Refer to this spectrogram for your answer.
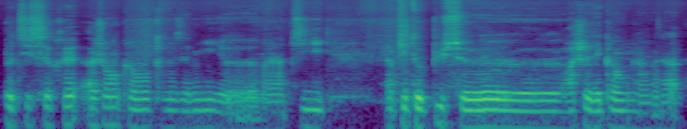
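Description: Hesitant, mellow-voiced man. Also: fairly low pitch, little pitch movement, measured pace, vocal fry. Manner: hesitant, many fillers and restarts, addresses viewers as friends. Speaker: video game collector presenting his collection. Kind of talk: casual collection showcase.

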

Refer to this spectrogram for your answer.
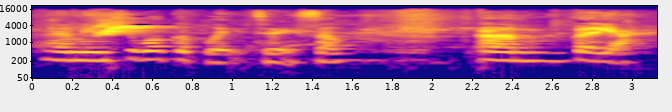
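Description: A woman's voice: medium pitch, fairly even intonation, normal speed. A woman in her twenties chatting casually to her vlog camera, two days after having her wisdom teeth out. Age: 20s. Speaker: family vlogger and mother. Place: home kitchen, front yard and parked or moving car. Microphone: camera at arm's length. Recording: clear background noise, household and car hum.

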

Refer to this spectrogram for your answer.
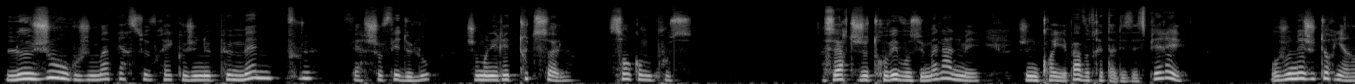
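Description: A woman's voice: mid-range voice, normal speed, dark tone, natural voice. A woman voicing a stern, cold mistress of the house who scolds reproachfully, in an audiobook.

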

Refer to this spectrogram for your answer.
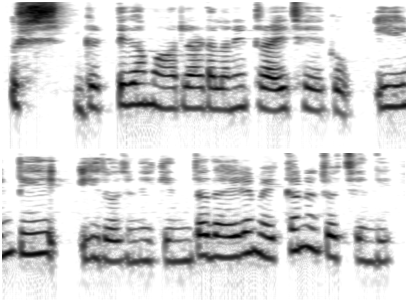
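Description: A woman's voice: on the high side, steady tone, a little fast, warm tone, slightly rough, dry recording. Woman voicing a cold, possessive young husband. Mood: cold, domineering. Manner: cold, commanding.

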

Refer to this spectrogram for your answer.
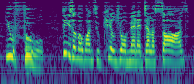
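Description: A woman voicing an arrogant, cold female Red Wizard in a fantasy game, speaking in measured threats. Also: mid-range voice, soft background music, natural voice. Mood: commanding. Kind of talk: game voice acting.

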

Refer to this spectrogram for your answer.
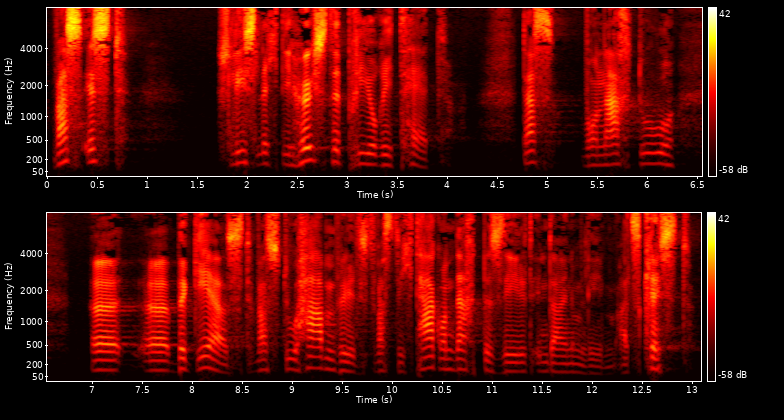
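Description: A man preaching a sermon with emphatic delivery, dropping to a hushed voice when he quotes prayers. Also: medium pitch, takes it slowly. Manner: emphatic, varies loudness, quiet voicing of quoted prayers. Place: church hall. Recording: long church reverb.

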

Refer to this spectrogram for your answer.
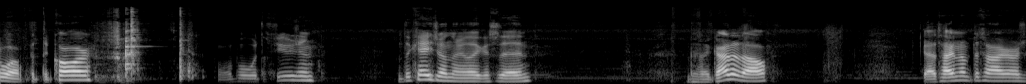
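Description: Young man rambling through a farm vlog. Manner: rambling, talks to the animals in a high baby voice. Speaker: farm vlogger. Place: outdoors on a farm and in an open wooden barn. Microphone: phone camera held at arm's length.

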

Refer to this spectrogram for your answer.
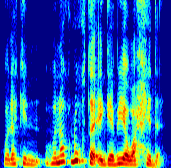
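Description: A woman's voice: medium pitch, lively intonation, racing, darkish tone, natural voice. A woman voicing a male military attaché who speaks urgently and in clipped lines under pressure. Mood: strained.

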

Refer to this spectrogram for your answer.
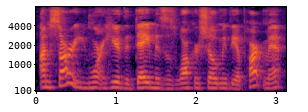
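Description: A soft-spoken young mother, as a woman reads her out in an audiobook, polite and gentle even when rebuffed. Her voice stays close to the reader's own fairly low, even tone. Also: fast, natural voice. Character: gentle, worn single mother trying to stay polite.

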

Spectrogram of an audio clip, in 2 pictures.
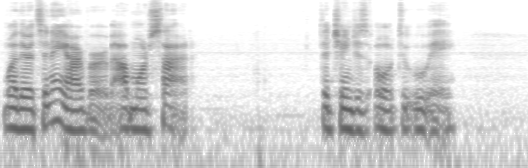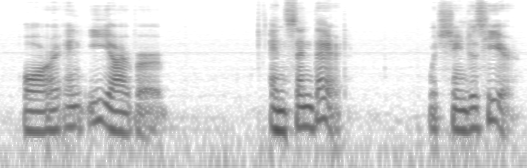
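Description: Slow and creaky, a man's mid-range voice guides viewers through Spanish verb conjugations at the whiteboard, thinking out loud with patience and noting points as he writes.

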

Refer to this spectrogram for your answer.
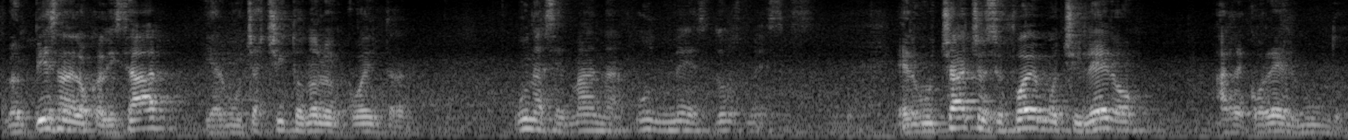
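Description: A man with a Mexican Spanish accent, a rabbi telling a story in a sermon in a dramatic, animated way. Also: medium pitch, moderate pace, distant mic, background noise. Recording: echoey room with faint ambience.

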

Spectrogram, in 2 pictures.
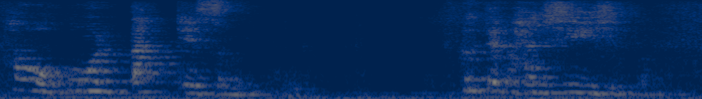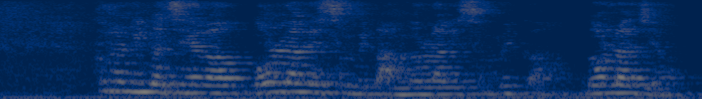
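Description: A woman's voice: a little high, fairly quick, warm tone, slight background noise. A middle-aged woman giving a testimony sermon at a revival meeting, telling her story dramatically and acting out dialogue. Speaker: guest speaker at a revival meeting. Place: church sanctuary. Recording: very echoey church hall, distant.

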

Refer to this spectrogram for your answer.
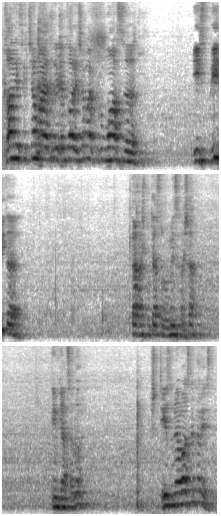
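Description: A Romanian-accented Orthodox priest in his thirties delivers a sermon retelling a parable to a seated congregation, speaking slowly and emphatically, with long dramatic pauses and voicing the characters' words. His voice is high, with slight background noise. A camera at the back of the small church captures him from afar, so the room sounds echoey.

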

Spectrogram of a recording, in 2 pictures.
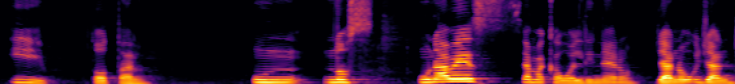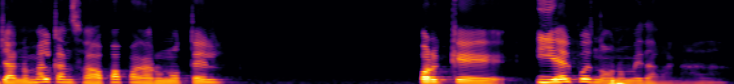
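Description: A woman's voice: fairly high pitch, measured pace. Blunt, foul-mouthed young Mexican woman. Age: 20s. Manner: blunt, swears constantly, slangy. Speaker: podcast guest. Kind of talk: candid personal storytelling.

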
